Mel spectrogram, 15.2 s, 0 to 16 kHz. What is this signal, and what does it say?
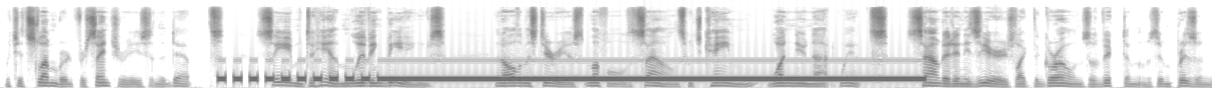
Telephone call progress tone (North American plan), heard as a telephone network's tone, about 350, 440 Hz, 0.1 s on and 0.1 s off, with speech in English. Stutter dial tone.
